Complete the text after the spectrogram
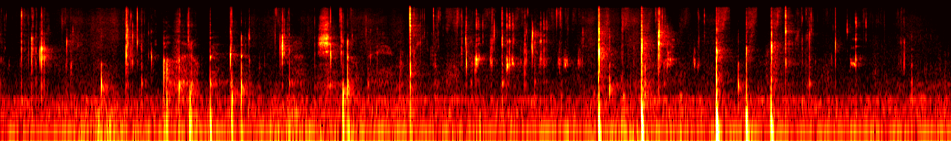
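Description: A young woman makes close, wet mouth sounds and clicks into a microphone.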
